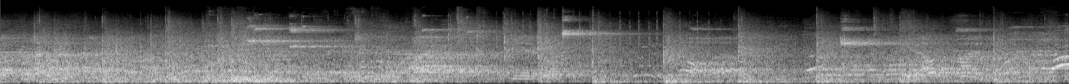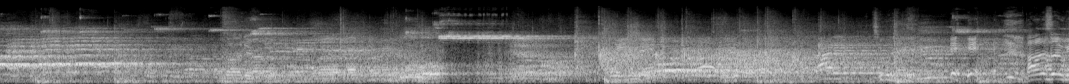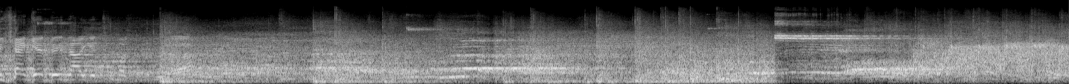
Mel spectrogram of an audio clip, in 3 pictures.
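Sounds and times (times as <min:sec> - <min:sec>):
players calling out: 0:00.0 - 0:31.0
sneakers squeaking: 0:00.3 - 0:16.8, 0:19.6 - 0:22.4, 0:24.3 - 0:30.3
basketball bouncing on hardwood: 0:26.4 - 0:28.9.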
